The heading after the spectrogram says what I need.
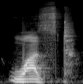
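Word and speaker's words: watched: এই ওয়াচ বানানে টির উচ্চারণ কিন্তু হবে না সাইলেন্ট থাকবে ডব্লিউ এ টি সি এইচ ই ডি ওয়াচড শুধু ওয়াচ হবে ওয়াচ এরকম বলা যাবে না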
